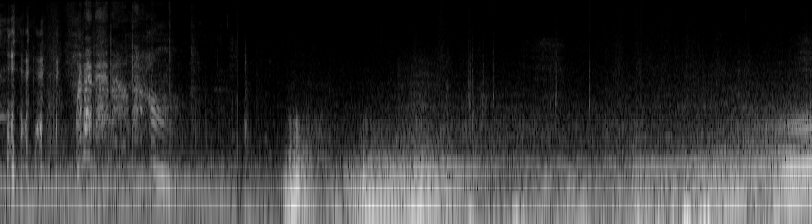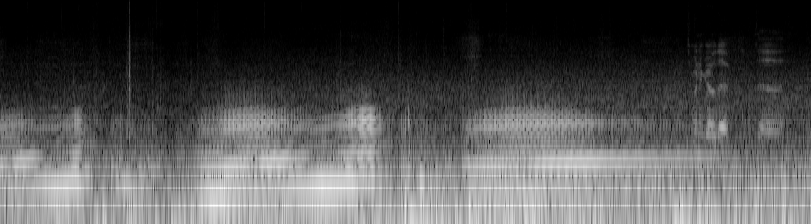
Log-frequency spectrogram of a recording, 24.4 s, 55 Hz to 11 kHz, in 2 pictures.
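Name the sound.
Nissan 370Z NISMO engine with Fast Intentions exhaust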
